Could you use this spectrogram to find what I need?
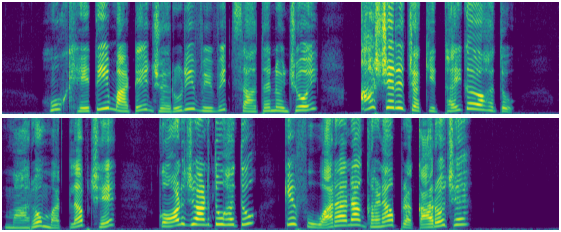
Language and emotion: Gujarati, surprised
